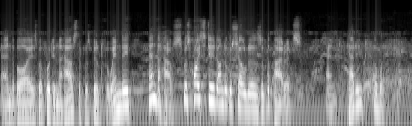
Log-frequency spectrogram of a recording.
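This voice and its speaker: A man narrating a scripted children's story dramatically, as an expressive, confiding storyteller. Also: mid-range voice, moderate pace, highs cut off, soft background music.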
